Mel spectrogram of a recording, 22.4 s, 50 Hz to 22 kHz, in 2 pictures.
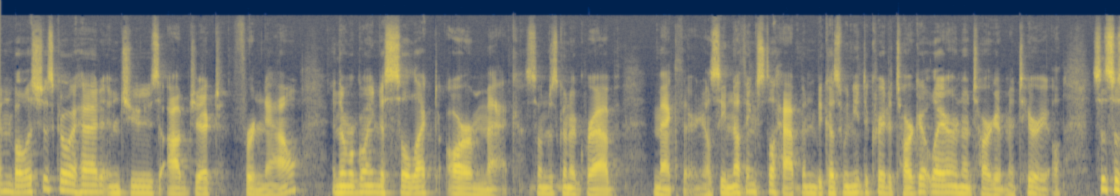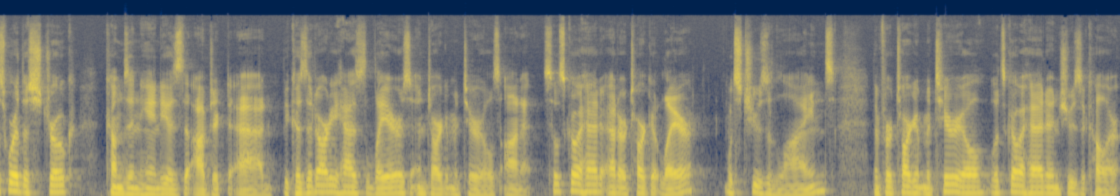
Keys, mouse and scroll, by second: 0.3-6.2 drag, 6.2-11.7 middle drag, 11.7 click, 12.9-15.9 middle drag, 17.0-20.0 drag, 20.1-22.4 drag.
